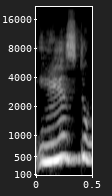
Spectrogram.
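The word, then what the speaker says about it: yeast: पहले बताया था, ठीक, इसको इंग्लिश में ईस्ट बोलते हैं खाली, और वाई इसका थोड़ा सा साइलेंट हो जाता है।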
